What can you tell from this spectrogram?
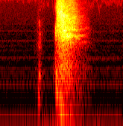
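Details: Single induced sneeze: a short indrawn breath, then one loud, hissing explosive burst fading over half a second.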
